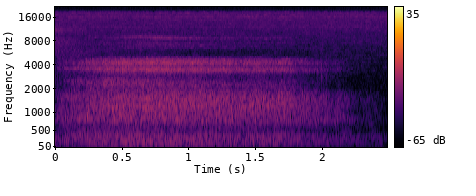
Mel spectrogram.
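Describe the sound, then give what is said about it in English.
Deep breath drawn in through the nose during a guided breathing meditation: one long, steady airy inhale lasting about two seconds, with no talk, easing off and fading toward the end. “full breath in through the nose.”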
